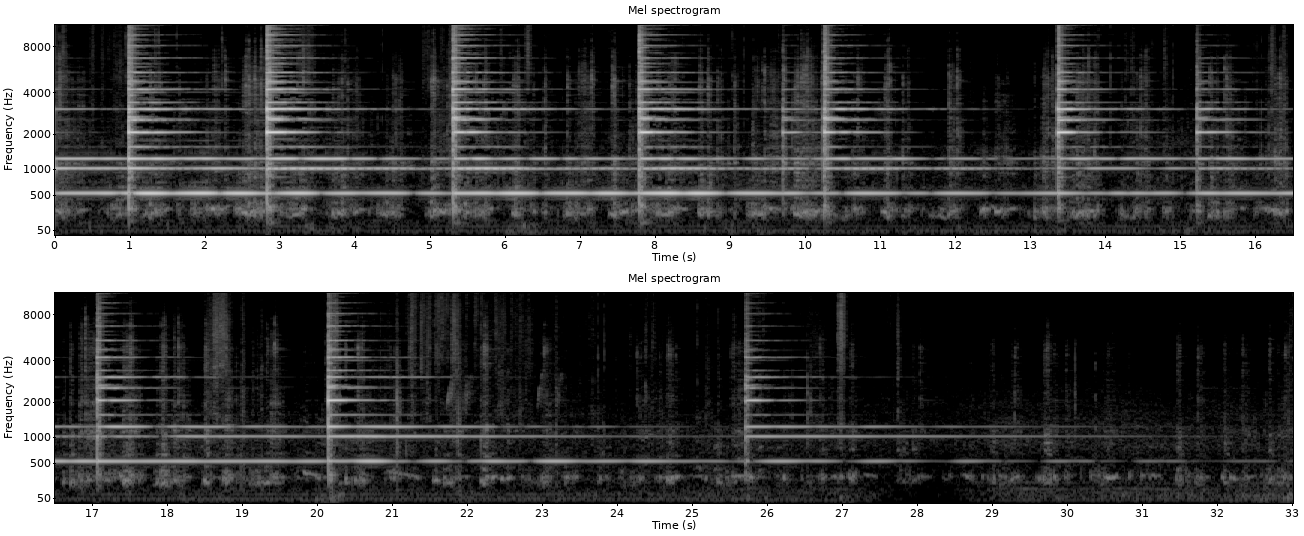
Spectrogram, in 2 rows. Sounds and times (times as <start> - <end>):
Bell: 0.0 - 31.9.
